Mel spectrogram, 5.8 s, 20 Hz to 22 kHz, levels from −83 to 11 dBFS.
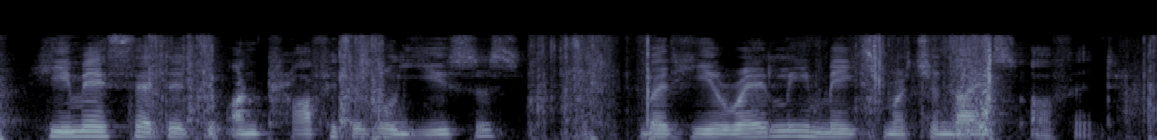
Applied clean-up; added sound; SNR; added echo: none; Tearing; 8 dB; none.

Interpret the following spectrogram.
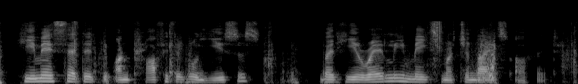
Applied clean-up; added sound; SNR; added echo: neural mask model RNNoise.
